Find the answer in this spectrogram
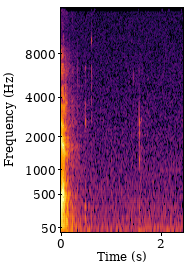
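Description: Two faint computer mouse clicks, about a second apart.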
